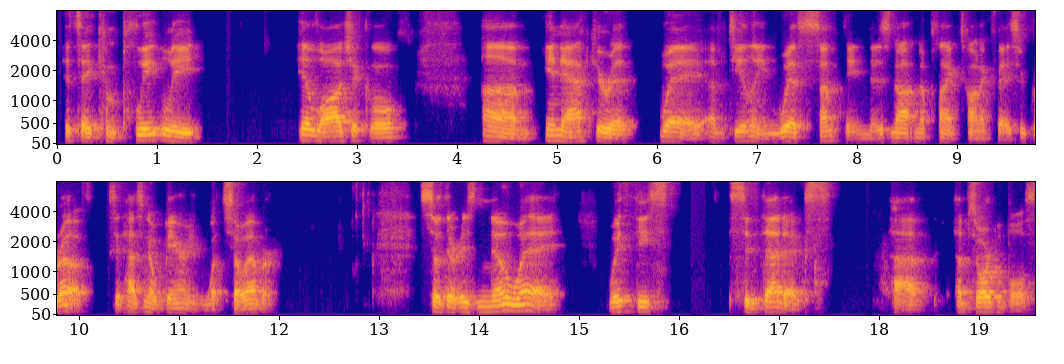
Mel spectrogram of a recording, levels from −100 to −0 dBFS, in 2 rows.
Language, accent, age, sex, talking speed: English, American, 50-69, male, 110 wpm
